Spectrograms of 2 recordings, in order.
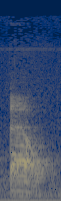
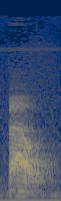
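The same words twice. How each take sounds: First: The vowel glides toward a w sound. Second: The vowel glides toward a w sound.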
